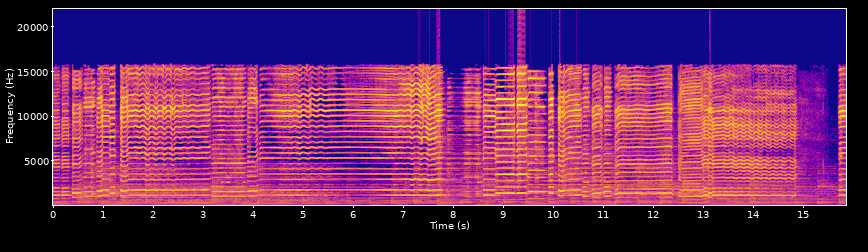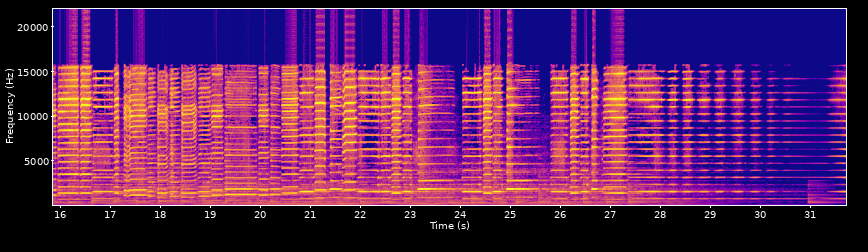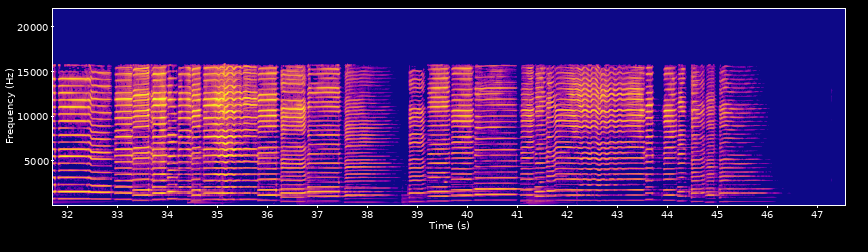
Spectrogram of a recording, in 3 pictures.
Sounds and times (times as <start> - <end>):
Harmonica: 0.0 - 46.9
Wind instrument, woodwind instrument: 0.0 - 47.2.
